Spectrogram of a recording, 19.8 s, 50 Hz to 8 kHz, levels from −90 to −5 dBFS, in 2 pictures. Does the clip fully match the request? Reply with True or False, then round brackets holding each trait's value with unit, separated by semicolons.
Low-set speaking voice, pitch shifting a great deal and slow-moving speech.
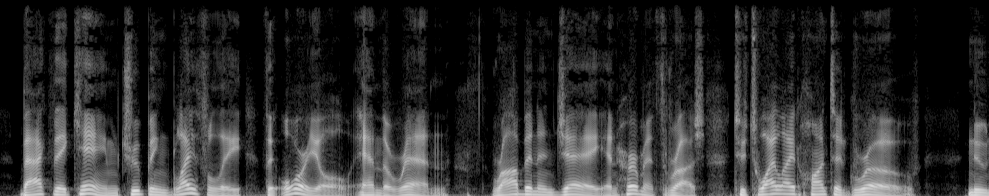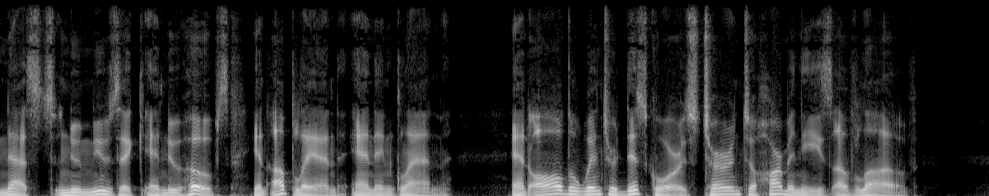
True (105 Hz; 6.1 semitones; 125 wpm)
